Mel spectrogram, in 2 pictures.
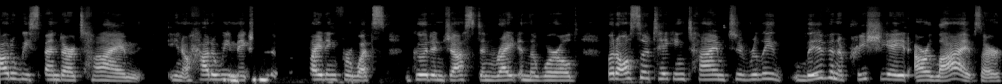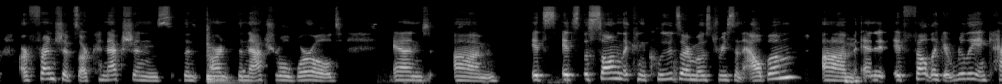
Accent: New England, United States; we grew up with English and American folk traditions growing up in New England

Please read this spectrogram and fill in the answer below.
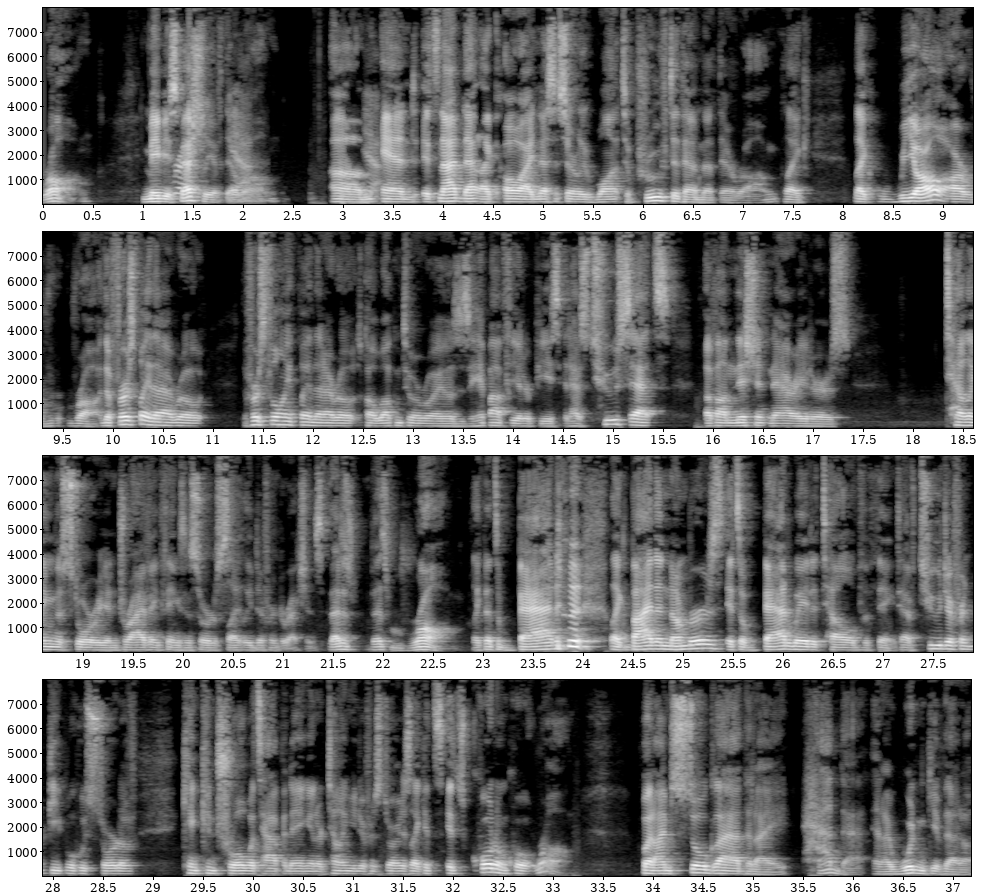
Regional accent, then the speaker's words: Yonkers, New York, United States; I'm from Yonkers, New York. My family's all from the Bronx

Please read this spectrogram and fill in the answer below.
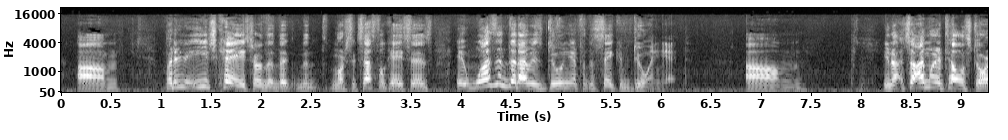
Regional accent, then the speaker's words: Cleveland, Ohio, United States; I grew up in Cleveland

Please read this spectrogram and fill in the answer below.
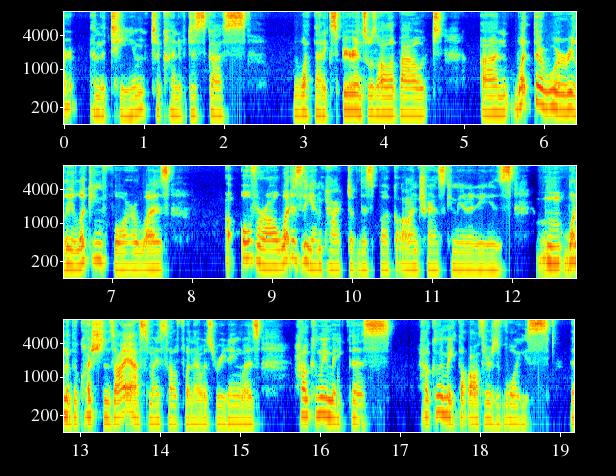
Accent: Trinidad & Tobago; now in Ontario, Canada; I was born in Trinidad and Tobago in the late 80s and moved to Canada in the 90s. And I've been here for 25 years

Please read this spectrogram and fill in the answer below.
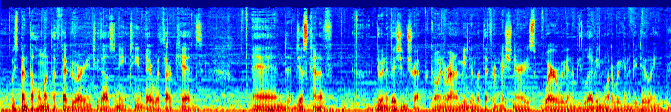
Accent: Greeley, Colorado, United States; I am from Greeley, Colorado. Currently work here as a physician assistant

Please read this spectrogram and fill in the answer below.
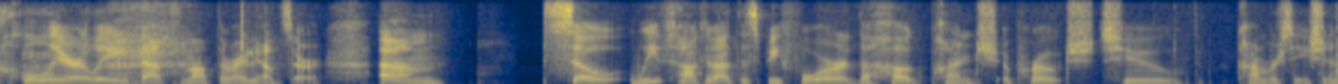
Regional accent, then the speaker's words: New Jersey, United States; growing up in Jersey

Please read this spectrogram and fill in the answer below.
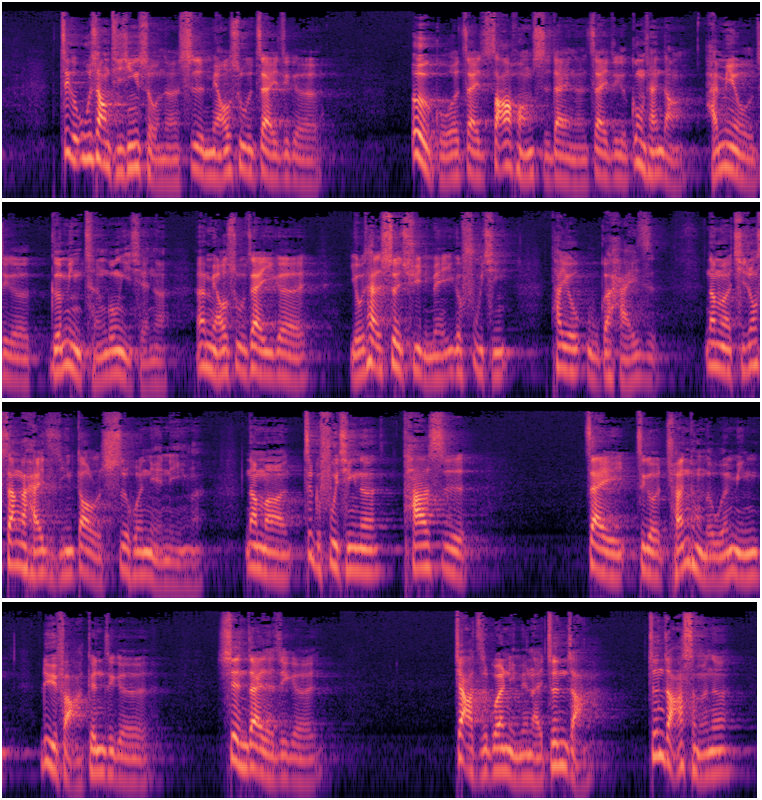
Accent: Taiwan; now in United States; 那我们从台湾来的，我们都知道哈，那个彭彭会宣教士哈

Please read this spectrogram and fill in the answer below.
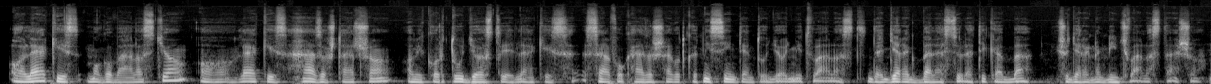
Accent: Transylvania, Arad County, Romania; moved away as an adult; now in Hungary; én Arad megyében egy kis faluban nőttem fel

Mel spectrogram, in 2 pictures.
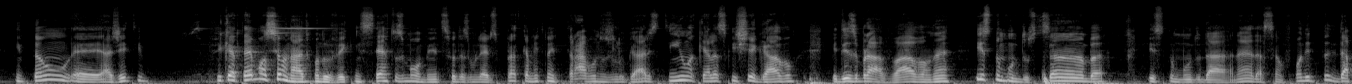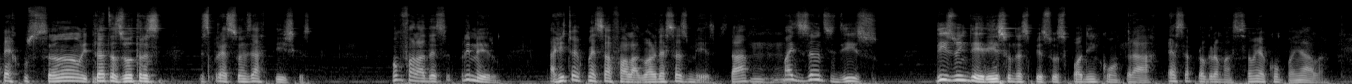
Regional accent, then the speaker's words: Itabaiana, Paraíba, Brazil; eu sou de Itabaiana, mas eu sou da terra, de Sivuca

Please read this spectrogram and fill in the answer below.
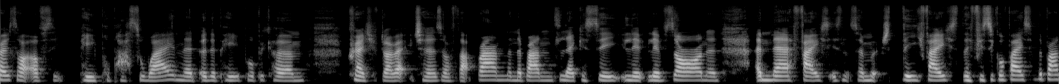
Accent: Midlands, United Kingdom; we're both from the Midlands

